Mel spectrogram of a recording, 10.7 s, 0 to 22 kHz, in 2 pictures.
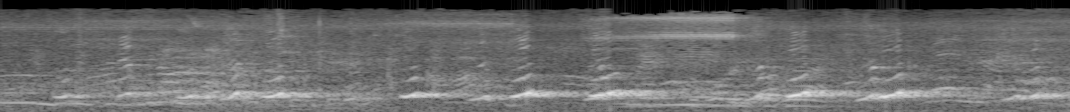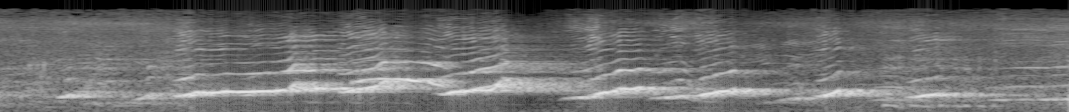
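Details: Gibbon 'opera concert' high up at 14 m in Asahiyama Zoo, Japan, 24 July 2014, captured on a FinePix Real 3D W3S. Hooting notes rise in a rapid, accelerating series, building into louder, upward-swooping wails.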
